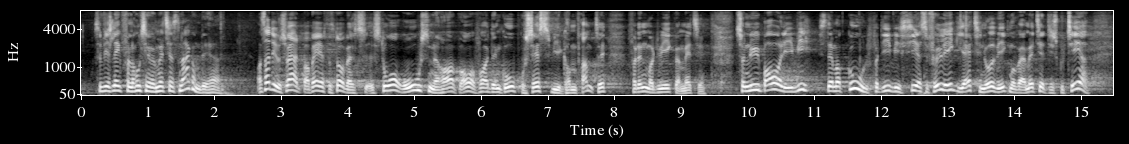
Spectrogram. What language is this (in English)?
Danish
